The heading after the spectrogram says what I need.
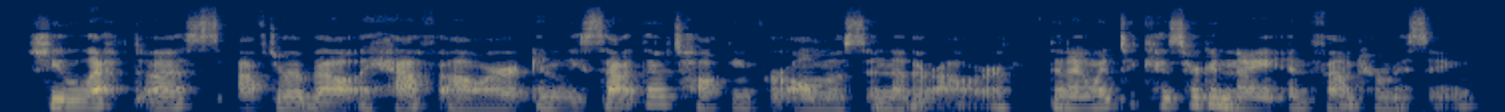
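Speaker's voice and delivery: plain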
